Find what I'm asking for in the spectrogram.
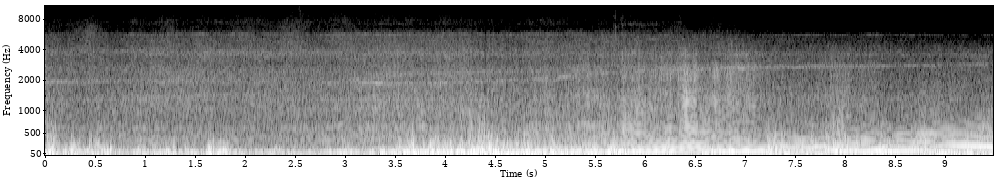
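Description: A propeller floatplane roars through its takeoff at Vancouver Harbour Airport, a steady loud engine drone with rising tonal bands and buffeting wind noise, no talk.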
